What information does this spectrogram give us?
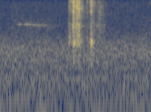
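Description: A camera shutter fires while photographing a brake-cable tool that pulls a bicycle brake cable tight and locks in place: two quick, sharp clicks in close succession over a faint steady hiss.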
